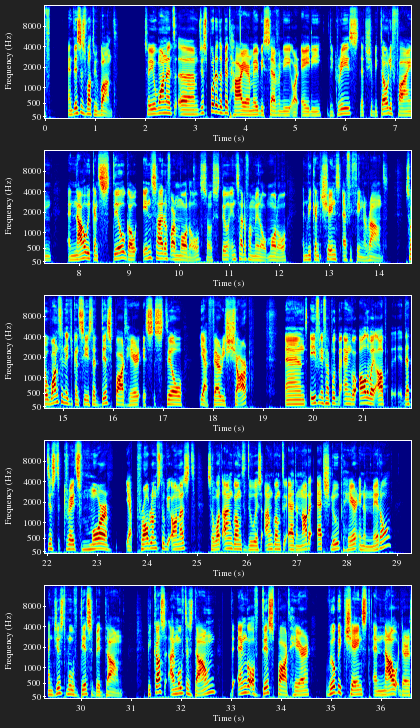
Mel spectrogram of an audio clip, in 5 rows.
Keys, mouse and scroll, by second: 4.1-6.9 drag, 6.9 right click, 9.3 Tab, 10.2 z, 11.0 right click, 11.4 g, 12.5 right click, 12.7 g, 13.6 right click, 13.8 g, 14.3 z, 20.0-25.2 drag, 25.2 z, 25.8 z, 27.7 ctrl+r, 29.5 right click, 29.7 g, 31.0 z, 32.8 shift+right click, 35.6 z, 36.3 right click.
